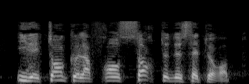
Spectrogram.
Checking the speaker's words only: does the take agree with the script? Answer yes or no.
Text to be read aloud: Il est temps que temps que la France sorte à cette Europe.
no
